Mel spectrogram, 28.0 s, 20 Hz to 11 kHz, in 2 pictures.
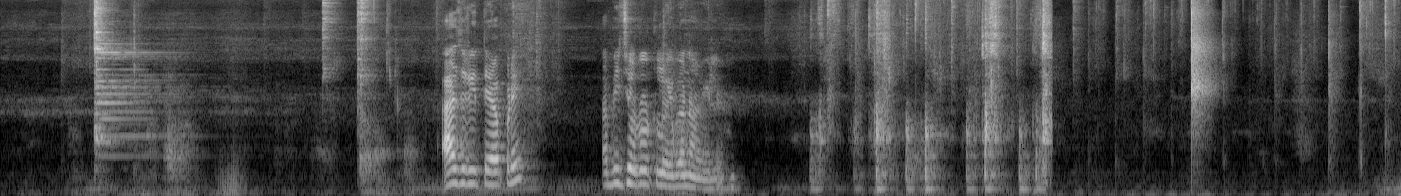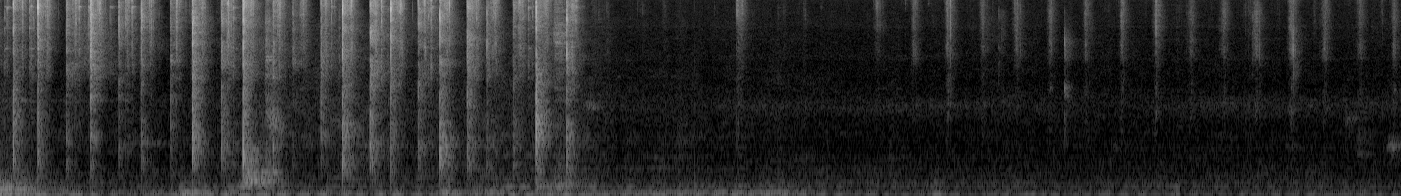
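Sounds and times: hands kneading dough: 8.0s - 28.0s
hands patting dough slaps: 8.5s - 20.0s.

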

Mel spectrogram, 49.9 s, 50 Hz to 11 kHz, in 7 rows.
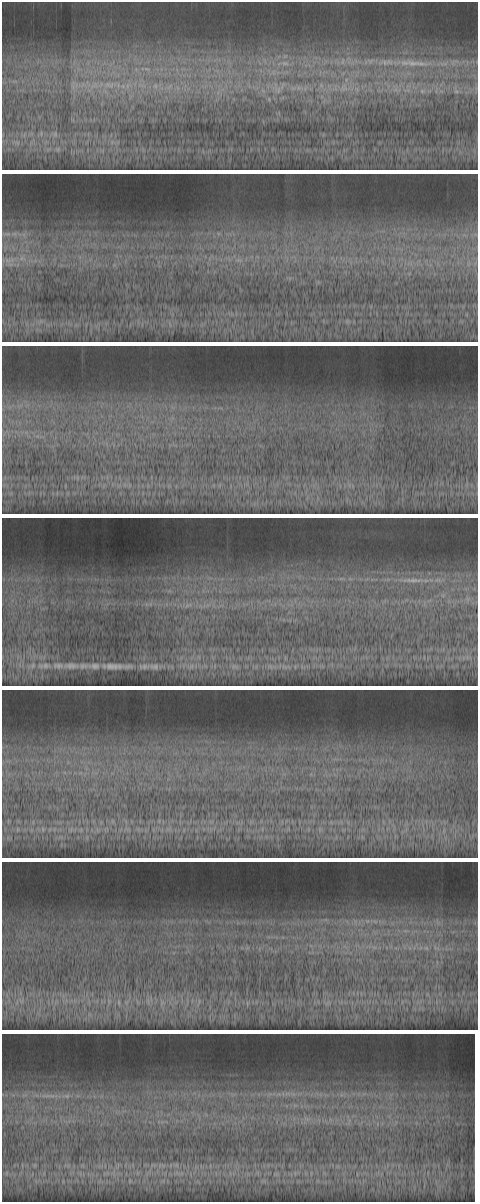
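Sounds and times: train wheels rumbling on rail: 0.0s - 49.9s.

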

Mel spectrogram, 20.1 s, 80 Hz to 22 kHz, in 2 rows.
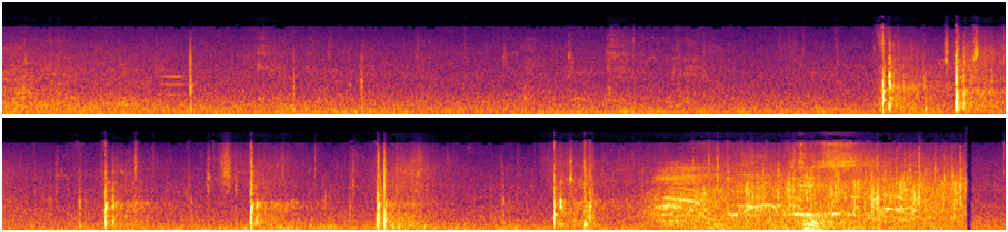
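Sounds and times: tennis ball hit with racquets: 8.7s - 10.1s, 10.8s - 11.6s, 12.2s - 14.3s, 15.4s - 16.1s.

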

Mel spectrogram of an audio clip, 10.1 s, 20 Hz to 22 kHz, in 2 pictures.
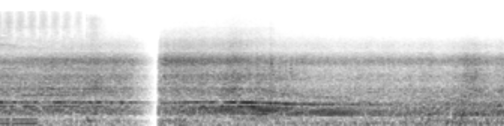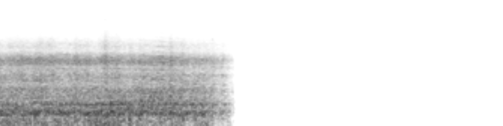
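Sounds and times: steam locomotive whistle: 0.0s - 3.8s
train rumbling past: 0.0s - 7.4s.

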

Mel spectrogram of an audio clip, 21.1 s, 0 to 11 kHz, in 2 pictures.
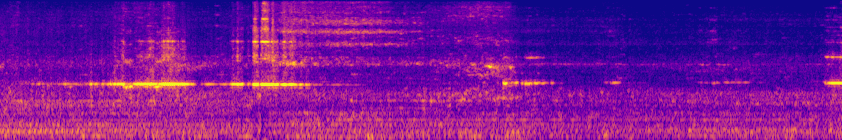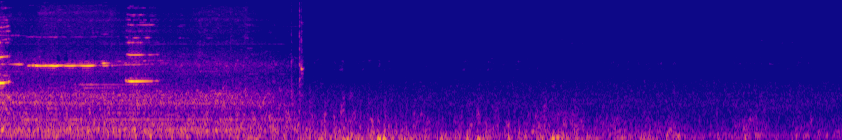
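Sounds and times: high metallic squeals: 0.0s - 13.8s
train wheels rumbling on rails: 0.0s - 21.0s.

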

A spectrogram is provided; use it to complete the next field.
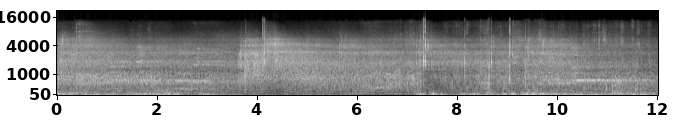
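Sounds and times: skate blades scraping ice: 3.2s - 12.0s
sticks or puck clicking: 3.6s - 4.8s, 5.6s - 11.8s.

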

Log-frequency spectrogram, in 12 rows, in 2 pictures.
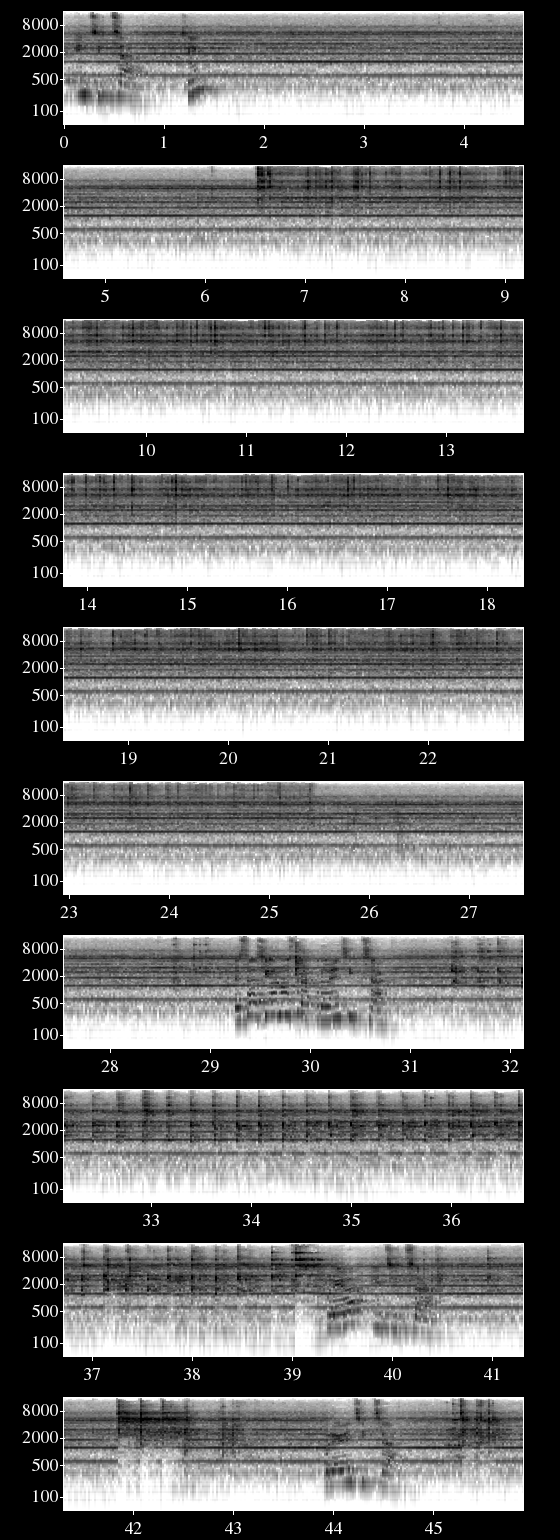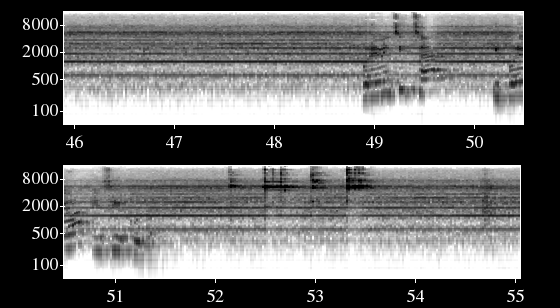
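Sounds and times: welding machine high whine: 0.0s - 55.0s
welding arc crackling: 5.9s - 26.2s.

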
